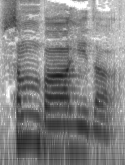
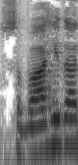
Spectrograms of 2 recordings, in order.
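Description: First: A firm nasal sound follows the first s. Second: There is no nasal sound after the first s. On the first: The speaker calls it right. "ਸਸੇ ਉੱਤੇ ਟਿੱਪੀ ਹੈ, ਥੋੜਾ ਜਿਹਾ ਕਸ ਕੇ ਉਚਾਰਨ ਕਰਨਾ ਹੈ" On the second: The speaker calls it wrong. "ਸਵਾਹਿਦਾ ਨਹੀਂ ਕਹਿਣਾ"

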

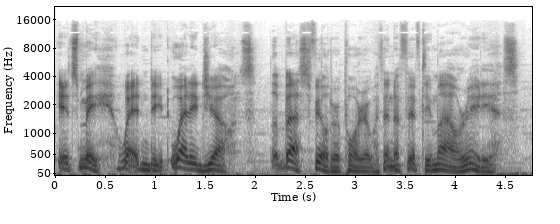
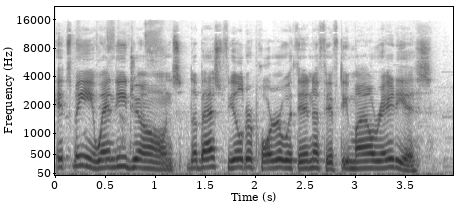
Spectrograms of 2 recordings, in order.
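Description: First: It is spoken in a deep put-on character voice. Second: It is spoken in the speaker's ordinary voice. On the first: The speaker calls it right. "you want me to read this with his voice?" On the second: The speaker calls it wrong. "That's not Patrick Warburton!"

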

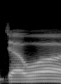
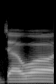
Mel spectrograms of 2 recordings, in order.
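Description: No difference in how they are said.

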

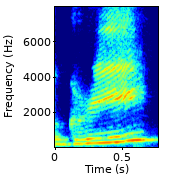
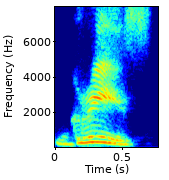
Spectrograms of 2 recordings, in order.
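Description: First: The word ends without an S sound. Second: The word ends with an audible S sound. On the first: The color describes a masculine noun. "Gray will be pronounced as gray" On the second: The color describes a feminine noun. "I am pronouncing S here"

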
